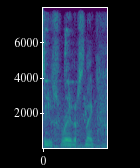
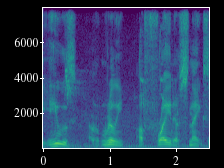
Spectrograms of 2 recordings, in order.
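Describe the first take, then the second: First: Softer, fading echo of the line; quiet repeat. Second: Said in the usual way. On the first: Real, not acted. Telling about the scared customer, quietly. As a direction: drop it to an aside. Repeats the point, dropping away.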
